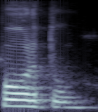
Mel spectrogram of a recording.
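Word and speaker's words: Porto: हमारे पास जो यहाँ शब्द है वो है पोर्तु, है ना, पोर्तु।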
